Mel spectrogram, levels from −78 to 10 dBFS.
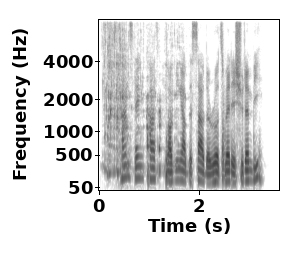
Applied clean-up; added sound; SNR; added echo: neural mask model RNNoise.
